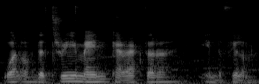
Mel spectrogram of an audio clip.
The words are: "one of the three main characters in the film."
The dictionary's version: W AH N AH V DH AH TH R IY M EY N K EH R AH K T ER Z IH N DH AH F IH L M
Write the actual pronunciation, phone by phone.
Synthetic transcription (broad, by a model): W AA N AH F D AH T R IY M EY N K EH R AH K T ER IH N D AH F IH L M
